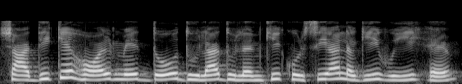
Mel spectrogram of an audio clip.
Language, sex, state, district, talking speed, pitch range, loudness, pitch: Hindi, female, Gujarat, Valsad, 155 wpm, 210-245 Hz, -12 LUFS, 225 Hz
